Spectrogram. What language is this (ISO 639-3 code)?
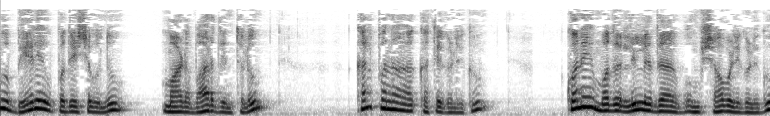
kan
